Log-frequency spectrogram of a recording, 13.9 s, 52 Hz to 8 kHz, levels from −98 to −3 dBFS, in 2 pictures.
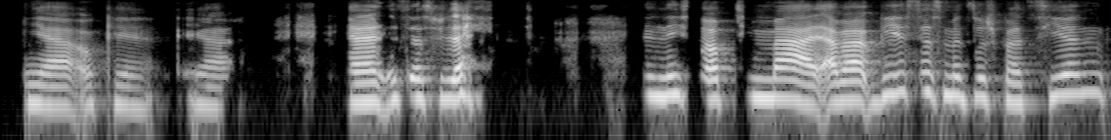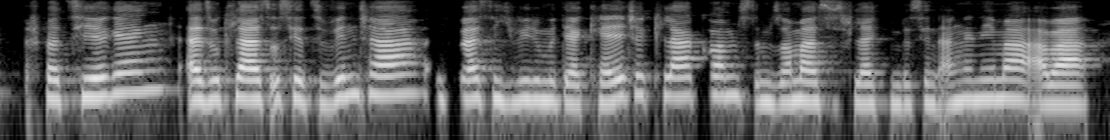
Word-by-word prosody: Ja, 180 Hz, -3 st, -1 dB
okay, 185 Hz, -1 st, -10 dB, 0.2 s
ja. 180 Hz, -3 st, -7 dB, 0.8 s
Äh, 205 Hz, +1 st, +6 dB
ist 220 Hz, -, -4 dB
das 230 Hz, -1 st, +2 dB
vielleicht 235 Hz, +1 st, +5 dB, 1.0 s
nicht 255 Hz, -1 st, 0 dB
optimal. 230 Hz, -3 st, +5 dB
Aber 215 Hz, 0 st, +6 dB
wie 260 Hz, +3 st, 0 dB
ist 285 Hz, 0 st, -5 dB
das 290 Hz, -2 st, -3 dB
mit 255 Hz, -3 st, 0 dB
so 240 Hz, -, -1 dB
Spazieren 240 Hz, +6 st, -3 dB, 0.2 s
Spaziergängen? 250 Hz, +7 st, -2 dB
Also, 220 Hz, +1 st, +2 dB
klar, 225 Hz, 0 st, +5 dB
es 225 Hz, -, -7 dB
ist 220 Hz, +2 st, -7 dB
jetzt 210 Hz, -3 st, -4 dB
Winter. 265 Hz, +2 st, 0 dB
Ich 220 Hz, -, -14 dB
weiß 225 Hz, 0 st, 0 dB
nicht, 210 Hz, -3 st, -5 dB
wie 220 Hz, -, -4 dB
du 220 Hz, -, -3 dB
mit 215 Hz, -1 st, -4 dB
der 195 Hz, -, -1 dB
Kälte 210 Hz, +7 st, -3 dB
klarkommst. 250 Hz, -1 st, -3 dB
Im 205 Hz, 0 st, -5 dB
Sommer 210 Hz, +1 st, -1 dB
ist 205 Hz, 0 st, -10 dB
es 200 Hz, -, -21 dB
vielleicht 195 Hz, -1 st, -7 dB
'n 195 Hz, -, -8 dB
bisschen 190 Hz, +1 st, -10 dB
angenehmer, 220 Hz, +2 st, -3 dB
aber 190 Hz, 0 st, +2 dB
225 Hz, 175 wpm, -21 LUFS, 200-245 Hz, 1.0 s, Äh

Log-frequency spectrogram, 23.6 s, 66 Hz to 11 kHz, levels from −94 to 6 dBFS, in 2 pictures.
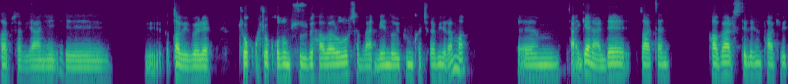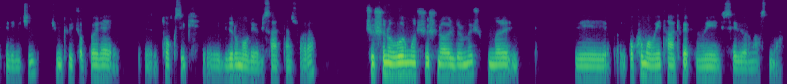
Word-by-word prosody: Tabii, 110 Hz, -3 st, +2 dB
tabii 95 Hz, -1 st, -6 dB
yani, 95 Hz, 0 st, 0 dB
iii. 95 Hz, -, -6 dB
Eee, 95 Hz, 0 st, -1 dB, 0.8 s
ııı, -, -, -6 dB, 0.3 s
tabii 100 Hz, -5 st, +6 dB
böyle 100 Hz, 0 st, +4 dB, 0.4 s
çok, -, -, +3 dB
çok -, -, +2 dB
olumsuz 110 Hz, -1 st, +2 dB
bir 110 Hz, -, +4 dB
haber 110 Hz, +1 st, +4 dB
olursa 120 Hz, +1 st, +3 dB
ben 100 Hz, -1 st, -1 dB
benim 110 Hz, +1 st, +3 dB
de -, -, +4 dB
uykumu 215 Hz, -, 0 dB
kaçırabilir 110 Hz, -, -2 dB
ama, 155 Hz, -3 st, +1 dB, 0.8 s
emm, 110 Hz, 0 st, +1 dB, 0.3 s
ya -, -, +2 dB
genelde 115 Hz, -2 st, +5 dB, 0.2 s
zaten 110 Hz, 0 st, +1 dB, 0.6 s
haber 120 Hz, +1 st, +6 dB
sitelerini 120 Hz, 0 st, -2 dB
takip 110 Hz, 0 st, -2 dB
etmediğim 95 Hz, -5 st, -8 dB
için 130 Hz, +6 st, -10 dB, 0.2 s
çünkü 105 Hz, -1 st, -8 dB
çok -, -, -9 dB
böyle, 105 Hz, -1 st, 0 dB, 0.5 s
eee, -, -, -13 dB
toksik, -, -, -8 dB
eee, -, -, -10 dB, 0.2 s
bir 100 Hz, -, -8 dB
durum 105 Hz, 0 st, +1 dB
oluyor 90 Hz, -3 st, -4 dB
bir -, -, -16 dB
saatten 95 Hz, 0 st, -8 dB
sonra. -, -, -9 dB, 0.8 s
Şu 120 Hz, -, 0 dB
şunu 120 Hz, +1 st, +4 dB
vurmuş. 125 Hz, +1 st, +5 dB
Şu -, -, 0 dB
şunu 115 Hz, 0 st, -2 dB
öldürmüş. 110 Hz, +3 st, -1 dB
Bunları 110 Hz, 0 st, 0 dB, 1.0 s
i -, -, -6 dB
eee, 100 Hz, -1 st, -3 dB, 0.3 s
okumamayı, 105 Hz, -3 st, 0 dB
takip 105 Hz, -1 st, -4 dB
etmemeyi 100 Hz, -1 st, -3 dB
seviyorum 90 Hz, -1 st, -7 dB
aslında. 90 Hz, -, -15 dB
110 Hz, 140 wpm, -24 LUFS, 100-115 Hz, 1.0 s, tabii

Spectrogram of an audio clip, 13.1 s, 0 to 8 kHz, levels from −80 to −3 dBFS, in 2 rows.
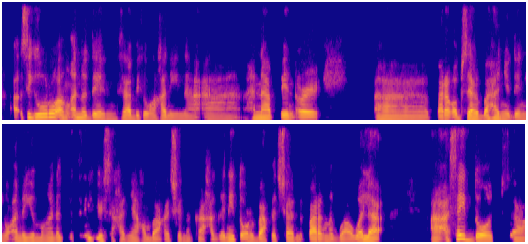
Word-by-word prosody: ah -, -, -2 dB
siguro 230 Hz, +1 st, +5 dB
ang 195 Hz, -, +2 dB
ano 200 Hz, +1 st, +2 dB
din 160 Hz, -1 st, -1 dB
sabi 180 Hz, -2 st, +1 dB
ko 175 Hz, -2 st, -2 dB
nga 155 Hz, -, -8 dB
kanina, 160 Hz, -1 st, -7 dB
ah, 150 Hz, 0 st, -8 dB, 0.2 s
hanapin 185 Hz, -3 st, +1 dB
or 150 Hz, -2 st, +4 dB, 0.7 s
ah, 165 Hz, -1 st, -3 dB
parang 170 Hz, +3 st, +3 dB
obserbahan 180 Hz, 0 st, +2 dB
niyo 165 Hz, -, -3 dB
din 155 Hz, +1 st, -2 dB
kung -, -, -4 dB
ano 160 Hz, +2 st, -2 dB
yung 175 Hz, 0 st, -4 dB
mga 165 Hz, 0 st, -3 dB
nag-ti-trigger 165 Hz, -1 st, -5 dB
sa 160 Hz, -, -11 dB
kanya 150 Hz, +1 st, -6 dB
kung 155 Hz, -2 st, -8 dB
bakit 150 Hz, -1 st, -4 dB
siya 160 Hz, -2 st, -7 dB
nagkakaganito 155 Hz, +6 st, -3 dB
or 175 Hz, +2 st, -2 dB
bakit 160 Hz, +1 st, 0 dB
siya 165 Hz, -1 st, 0 dB, 0.2 s
parang 155 Hz, 0 st, +4 dB
nagwawala. 155 Hz, +5 st, +2 dB, 0.7 s
Ah, -, -, +3 dB
aside 265 Hz, -5 st, +4 dB
do'n 175 Hz, -3 st, +6 dB
sa 160 Hz, +1 st, -4 dB
165 Hz, 170 wpm, -23 LUFS, 155-175 Hz, 0.7 s, do'n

